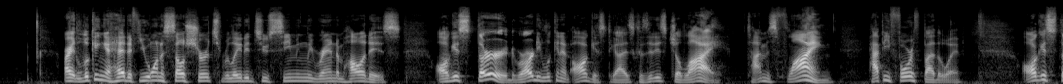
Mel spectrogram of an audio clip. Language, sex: English, male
